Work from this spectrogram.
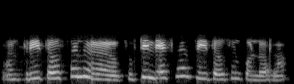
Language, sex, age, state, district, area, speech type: Tamil, female, 45-60, Tamil Nadu, Sivaganga, rural, conversation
